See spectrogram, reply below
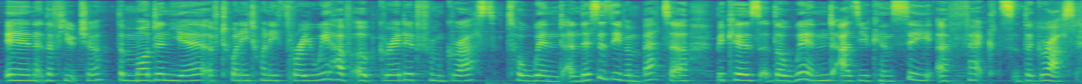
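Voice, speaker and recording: A woman's voice: mid-range voice, flat delivery, measured pace, hardly any pauses, a little mellow. A woman hosting a gaming channel, chatting casually with wry, mock-hyped joking over a close mic.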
